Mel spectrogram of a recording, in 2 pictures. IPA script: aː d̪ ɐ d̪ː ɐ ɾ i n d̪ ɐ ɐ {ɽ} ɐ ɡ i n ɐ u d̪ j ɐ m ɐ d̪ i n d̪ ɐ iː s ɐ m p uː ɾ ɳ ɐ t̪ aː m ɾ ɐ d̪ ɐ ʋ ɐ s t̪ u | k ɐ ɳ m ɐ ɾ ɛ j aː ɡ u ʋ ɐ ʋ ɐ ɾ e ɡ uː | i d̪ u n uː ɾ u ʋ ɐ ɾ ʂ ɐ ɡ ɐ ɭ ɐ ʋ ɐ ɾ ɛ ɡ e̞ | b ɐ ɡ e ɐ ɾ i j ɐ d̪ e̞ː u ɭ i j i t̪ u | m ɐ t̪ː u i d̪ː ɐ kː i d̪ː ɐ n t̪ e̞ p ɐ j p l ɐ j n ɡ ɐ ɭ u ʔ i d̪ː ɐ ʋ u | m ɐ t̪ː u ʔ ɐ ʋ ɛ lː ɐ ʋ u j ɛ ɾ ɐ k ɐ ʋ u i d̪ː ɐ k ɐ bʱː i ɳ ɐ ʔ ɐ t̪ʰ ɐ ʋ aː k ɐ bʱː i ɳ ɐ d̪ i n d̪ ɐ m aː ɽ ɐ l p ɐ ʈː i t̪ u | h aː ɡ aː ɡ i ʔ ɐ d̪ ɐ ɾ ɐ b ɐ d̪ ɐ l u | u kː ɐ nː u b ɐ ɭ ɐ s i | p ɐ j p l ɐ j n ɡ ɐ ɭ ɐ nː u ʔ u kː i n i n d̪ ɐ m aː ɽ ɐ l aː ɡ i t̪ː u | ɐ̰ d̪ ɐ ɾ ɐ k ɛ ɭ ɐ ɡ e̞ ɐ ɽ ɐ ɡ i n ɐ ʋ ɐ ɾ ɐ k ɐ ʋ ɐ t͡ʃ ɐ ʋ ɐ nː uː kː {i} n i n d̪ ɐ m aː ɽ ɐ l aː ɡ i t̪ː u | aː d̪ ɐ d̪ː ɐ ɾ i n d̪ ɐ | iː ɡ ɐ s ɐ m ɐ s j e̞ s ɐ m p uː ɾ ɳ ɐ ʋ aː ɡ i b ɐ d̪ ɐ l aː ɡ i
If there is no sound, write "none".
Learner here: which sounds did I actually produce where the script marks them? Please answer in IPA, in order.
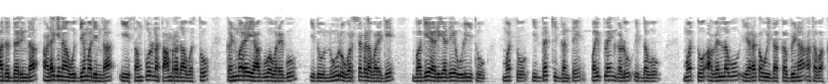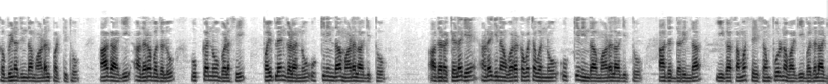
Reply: ɽ, i

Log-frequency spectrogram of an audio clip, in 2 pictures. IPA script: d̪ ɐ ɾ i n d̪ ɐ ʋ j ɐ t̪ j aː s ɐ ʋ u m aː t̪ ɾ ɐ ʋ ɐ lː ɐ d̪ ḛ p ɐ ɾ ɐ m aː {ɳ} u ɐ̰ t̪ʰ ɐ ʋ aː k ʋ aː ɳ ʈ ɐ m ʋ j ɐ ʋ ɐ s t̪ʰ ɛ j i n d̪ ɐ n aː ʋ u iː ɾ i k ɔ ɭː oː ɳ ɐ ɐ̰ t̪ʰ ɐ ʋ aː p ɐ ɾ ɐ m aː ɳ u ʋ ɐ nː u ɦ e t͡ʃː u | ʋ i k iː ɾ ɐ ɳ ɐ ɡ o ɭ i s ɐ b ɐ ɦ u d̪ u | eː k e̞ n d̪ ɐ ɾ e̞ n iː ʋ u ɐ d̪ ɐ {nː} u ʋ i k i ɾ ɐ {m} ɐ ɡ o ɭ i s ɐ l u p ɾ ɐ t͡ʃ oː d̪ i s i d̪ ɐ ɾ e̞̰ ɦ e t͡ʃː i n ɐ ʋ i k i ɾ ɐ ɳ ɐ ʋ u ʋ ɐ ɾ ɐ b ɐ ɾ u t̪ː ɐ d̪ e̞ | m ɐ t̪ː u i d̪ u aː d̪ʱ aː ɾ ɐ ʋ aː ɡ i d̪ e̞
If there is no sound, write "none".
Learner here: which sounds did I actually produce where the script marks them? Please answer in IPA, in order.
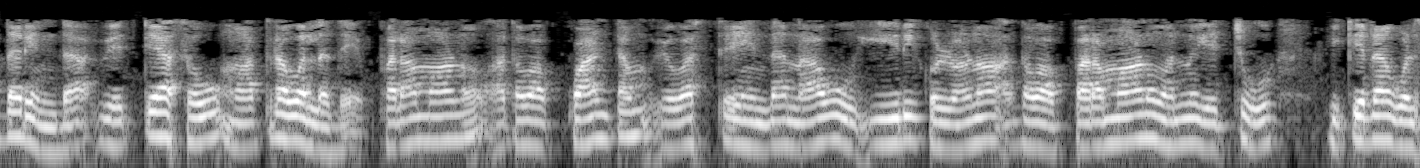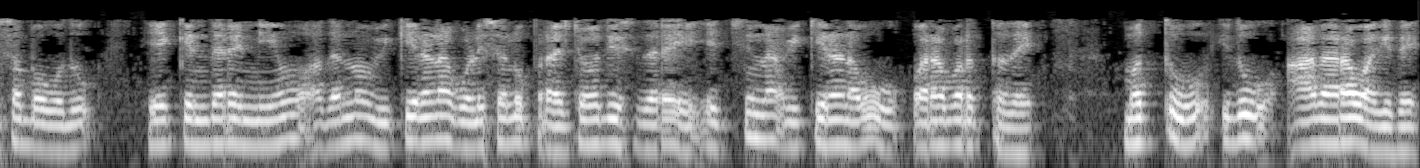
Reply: ɳ, nː, ɳ

